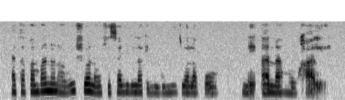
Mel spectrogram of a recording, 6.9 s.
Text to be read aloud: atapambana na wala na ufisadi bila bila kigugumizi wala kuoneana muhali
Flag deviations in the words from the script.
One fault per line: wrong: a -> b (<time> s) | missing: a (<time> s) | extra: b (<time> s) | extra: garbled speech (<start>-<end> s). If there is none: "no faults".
wrong: wala -> rushwa (1.3 s)
missing: bila (2.9 s)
